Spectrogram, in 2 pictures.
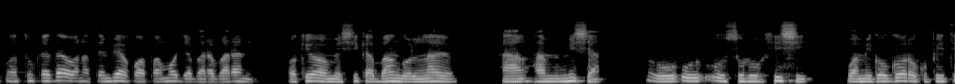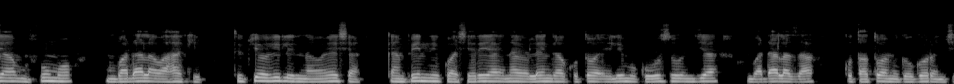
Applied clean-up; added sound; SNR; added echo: none; none; none; none.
